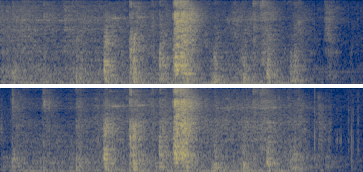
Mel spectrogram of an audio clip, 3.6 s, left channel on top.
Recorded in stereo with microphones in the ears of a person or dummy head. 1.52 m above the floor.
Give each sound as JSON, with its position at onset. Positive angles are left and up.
{"t": 0.1, "sound": "running footsteps", "side_deg": -35, "distance_m": 4.0}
